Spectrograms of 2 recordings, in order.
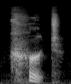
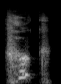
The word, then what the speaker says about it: Kirk: own point guard right he always called Kirk Heinrich Kurt and he would hit that t hard yeah because a party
